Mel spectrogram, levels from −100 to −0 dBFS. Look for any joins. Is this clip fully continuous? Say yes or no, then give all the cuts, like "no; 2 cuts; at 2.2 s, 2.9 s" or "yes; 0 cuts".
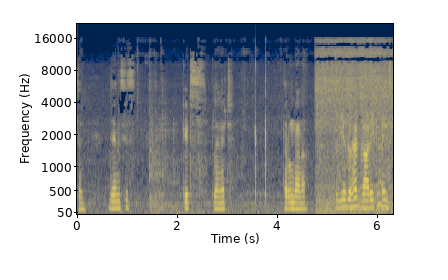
no; 1 cut; at 4.7 s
